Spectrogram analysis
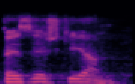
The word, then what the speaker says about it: Pezeshkian: Si quhet Kokamani, si pronuncimi sakt? Po, Pezeshkian. Pezeshkian.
